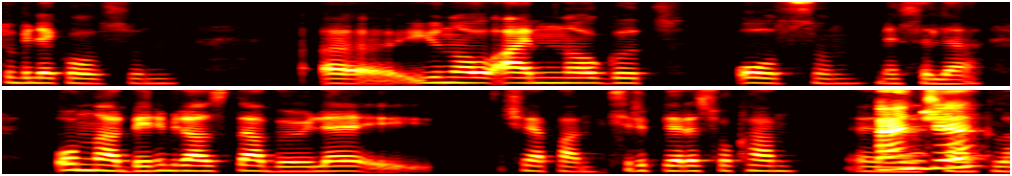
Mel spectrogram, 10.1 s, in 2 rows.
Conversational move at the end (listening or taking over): taking over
